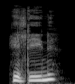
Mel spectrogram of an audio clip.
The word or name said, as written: heltinde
